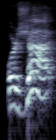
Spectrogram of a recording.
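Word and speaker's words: orgeat: to take my borja orja is a almond syrup it's a sweetener it's uh it's actually spelled like or grit or orgite but the french say or ja they say raja i say rojo now you will say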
